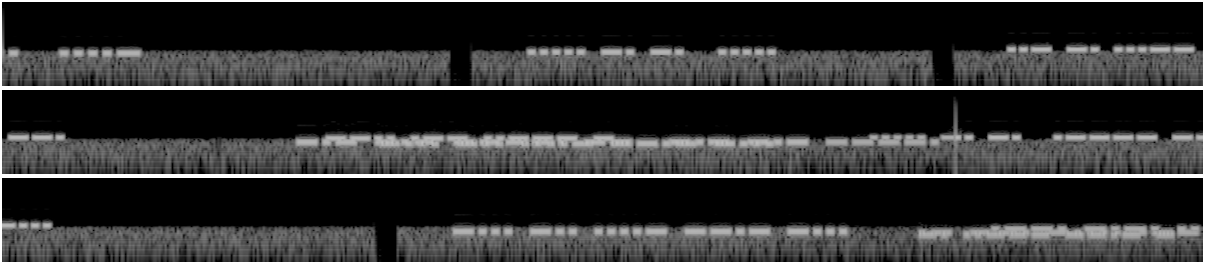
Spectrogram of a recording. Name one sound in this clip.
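Morse code beeps sound in quick bursts.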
